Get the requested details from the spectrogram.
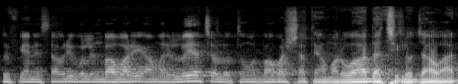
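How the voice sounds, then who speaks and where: A man's voice: medium pitch, flat delivery, a little fast, gravelly, mellow, soft background music. Male waz preacher who slides into a sung chant at peaks; recorded over a PA with a roomy, reverberant hall sound. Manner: shifts into a sung, chanting delivery at climaxes. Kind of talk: waz sermon storytelling. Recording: echoey hall with long reverb.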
